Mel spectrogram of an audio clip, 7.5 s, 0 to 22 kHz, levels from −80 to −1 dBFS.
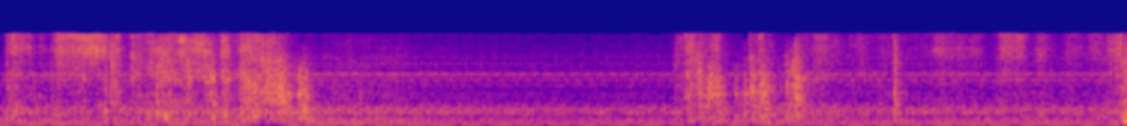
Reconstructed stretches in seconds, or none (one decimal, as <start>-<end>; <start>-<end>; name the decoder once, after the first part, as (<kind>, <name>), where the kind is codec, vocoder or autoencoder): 4.2-5.9 (vocoder, Vocos)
